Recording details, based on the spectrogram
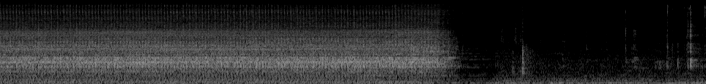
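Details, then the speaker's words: Overlock sewing machine stitching jeans after the needle-bar touching problem was addressed: a fast, even rattle at about four beats a second with no knocks or grinding, stopping cleanly; its normal sound. "आपको जो बताया यह original आवाज है machine का।"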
